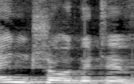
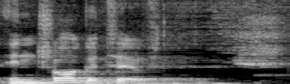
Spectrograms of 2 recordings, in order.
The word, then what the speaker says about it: interrogative: जब आपका sentence नेगेटिव हो या इंट्रोगेटिव हो, इसको लोग इंटेरोगेटिव पढ़ते हैं, ये गलत है। The right pronunciation is interrogative.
